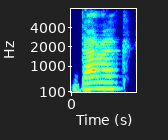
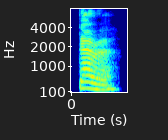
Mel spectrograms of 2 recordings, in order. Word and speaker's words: Darroch: um today I am with the wonderful Lauren Derek Lauren am I saying that right Derek he is actually pronounced as uh Dara it's Gaelic so I do have a UK connection myself hi Dara Dara yeah if you're Scottish there's probably a bit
